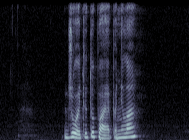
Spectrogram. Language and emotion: Russian, angry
